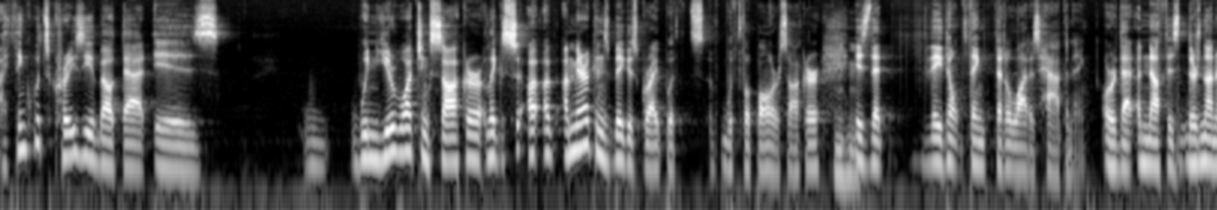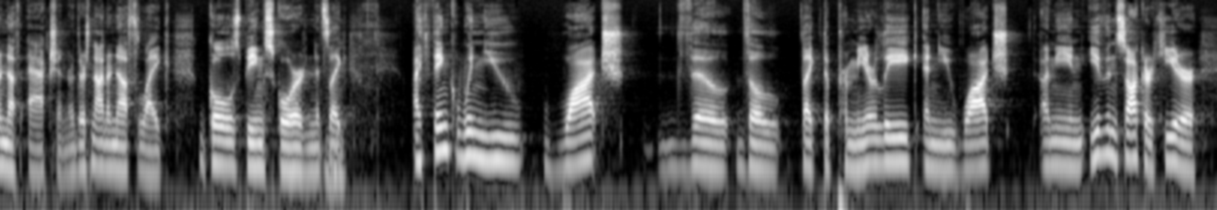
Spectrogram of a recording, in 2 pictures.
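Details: Adult male podcast host described as fighting through a stutter; word repetitions heard, consistent with stuttering.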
